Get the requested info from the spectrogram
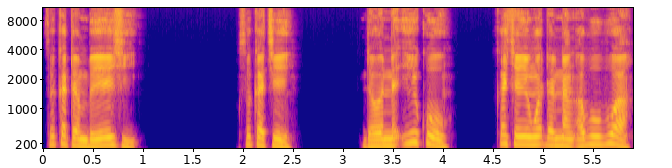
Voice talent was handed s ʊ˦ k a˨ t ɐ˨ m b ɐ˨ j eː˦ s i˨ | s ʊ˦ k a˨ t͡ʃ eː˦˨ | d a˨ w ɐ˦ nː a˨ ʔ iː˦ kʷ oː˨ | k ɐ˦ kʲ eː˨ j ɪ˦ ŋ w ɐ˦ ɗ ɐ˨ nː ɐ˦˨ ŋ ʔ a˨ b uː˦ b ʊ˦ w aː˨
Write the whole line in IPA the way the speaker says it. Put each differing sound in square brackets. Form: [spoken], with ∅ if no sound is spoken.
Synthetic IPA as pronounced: s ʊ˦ k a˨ t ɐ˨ m b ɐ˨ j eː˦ [ʃ] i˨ | s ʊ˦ k a˨ t͡ʃ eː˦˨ | d a˨ w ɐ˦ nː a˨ ʔ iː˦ kʷ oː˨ | k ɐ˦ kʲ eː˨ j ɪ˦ ŋ w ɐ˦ ɗ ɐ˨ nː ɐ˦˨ ŋ ʔ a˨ b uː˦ b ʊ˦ w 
